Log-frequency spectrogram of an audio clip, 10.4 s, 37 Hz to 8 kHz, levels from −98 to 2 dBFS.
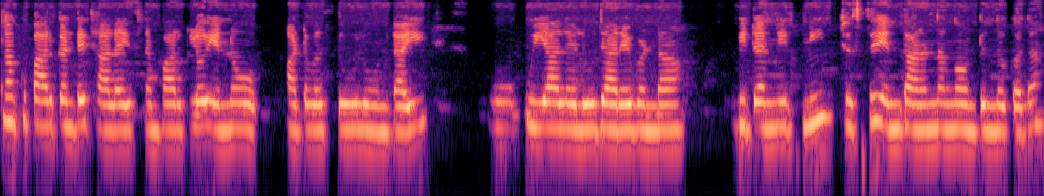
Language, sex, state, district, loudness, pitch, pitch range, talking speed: Telugu, female, Andhra Pradesh, Anantapur, -17 LUFS, 235 Hz, 230-250 Hz, 105 wpm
